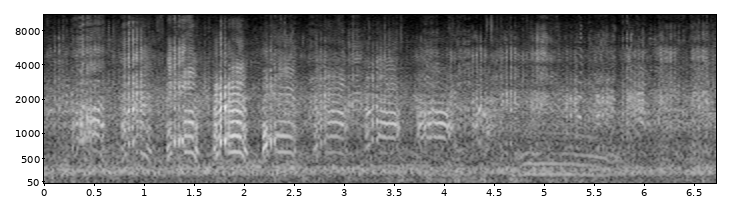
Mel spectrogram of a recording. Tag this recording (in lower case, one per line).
wild animals
bird
animal
gull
